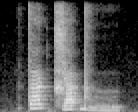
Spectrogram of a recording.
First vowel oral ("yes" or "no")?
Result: yes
